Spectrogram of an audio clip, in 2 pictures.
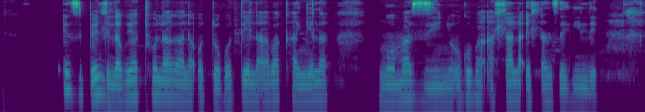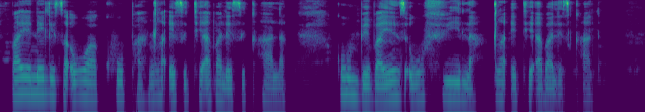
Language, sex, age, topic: North Ndebele, male, 36-49, health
